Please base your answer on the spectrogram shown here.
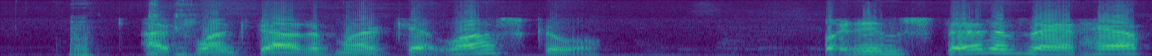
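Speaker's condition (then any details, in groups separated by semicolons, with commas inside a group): Cerebral palsy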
